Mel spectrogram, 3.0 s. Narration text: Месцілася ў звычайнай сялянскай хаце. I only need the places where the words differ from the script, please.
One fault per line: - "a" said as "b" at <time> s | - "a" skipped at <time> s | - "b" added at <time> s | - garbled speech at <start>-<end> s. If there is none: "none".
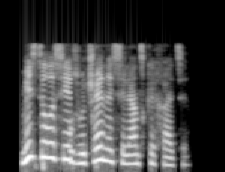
none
